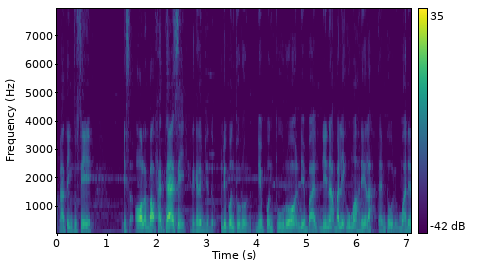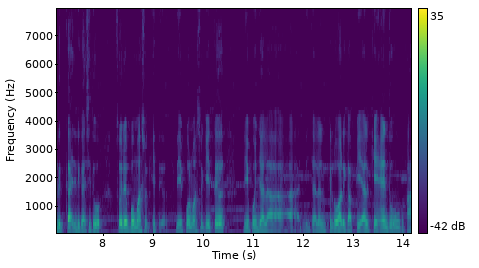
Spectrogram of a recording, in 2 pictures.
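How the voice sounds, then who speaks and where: A man with a Malaysian Malay accent casually telling a ghost story, chatty, repeating phrases and mixing in English words. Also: mid-range voice. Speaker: storyteller, channel host.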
